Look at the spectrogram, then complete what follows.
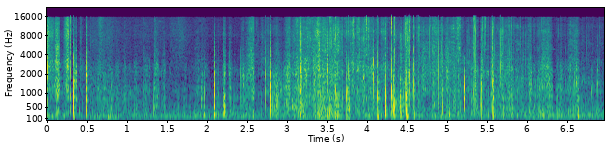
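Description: Handling noise of a phone being moved and gripped: a dense run of irregular clicks and crackles, busiest in the middle.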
